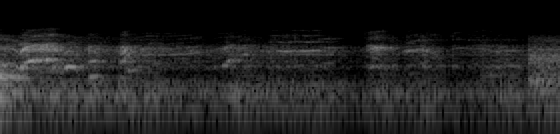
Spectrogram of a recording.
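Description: A man chuckling in short snickers that trail off after a couple of seconds.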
